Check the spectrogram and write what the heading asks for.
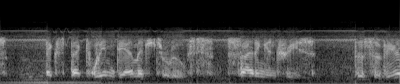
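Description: Only speech: a weather radio's automated voice reading out a severe thunderstorm warning through the radio's small speaker.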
